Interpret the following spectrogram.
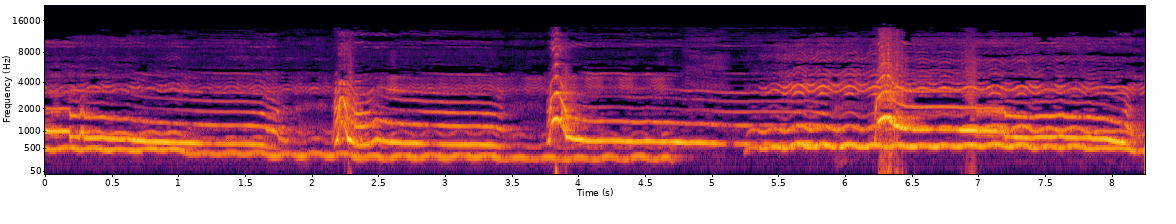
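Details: Female miniature schnauzer singing along with a person: long sustained wavering howls that slide and hold, broken by sharp rising yelps at roughly 2, 4 and 6 seconds, voices overlapping in a tuneful duet.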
